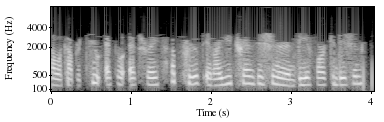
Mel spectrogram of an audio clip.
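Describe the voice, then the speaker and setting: A man working as a tower controller, reading out procedural clearances over the radio. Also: high-pitched, steady tone, fast talker, no echo. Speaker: airport tower air traffic controller. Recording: tinny radio with faint static.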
